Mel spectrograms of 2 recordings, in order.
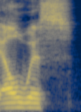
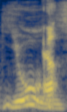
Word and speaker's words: Elwes: Because I've always said like Yules or whatever the fuck it was that I would say. I went Yules, then I went Elways, kind of like John Elway.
